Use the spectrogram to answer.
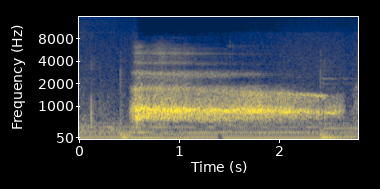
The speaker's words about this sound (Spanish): enche os pulmones de ar solta todo o ar pelo nariz y pela boca. Para esto necesita abrir la boca, relajar la mandíbula y soltar o ar.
